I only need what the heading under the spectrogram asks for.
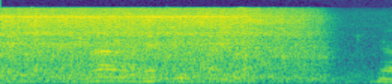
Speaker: I'm gonna get in here and crank it a little bit more and the engine sounds weird because I have the spark plugs pulled out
